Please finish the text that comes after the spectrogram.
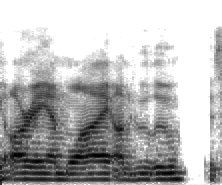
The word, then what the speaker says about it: Ramy: with her with me I started watching um Rami Ramy on Hulu is how it's spelled r-a-m-y it's a Hulu original it's brilliant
